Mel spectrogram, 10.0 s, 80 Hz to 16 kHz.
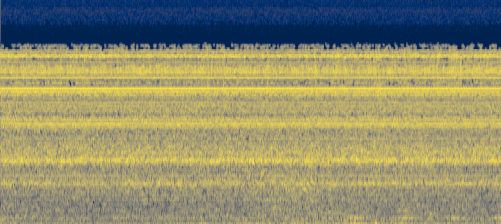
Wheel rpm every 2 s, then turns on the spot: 0, 0, 0, 0, 0.
none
